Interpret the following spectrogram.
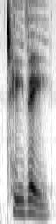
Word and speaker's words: TV: Notice that each letter in the abbreviation is pronounced separately, but the last letter is pronounced more strongly because it carries the primary stress.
